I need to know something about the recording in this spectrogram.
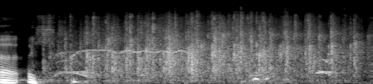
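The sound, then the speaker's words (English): A short burst of voice opens, then an audience breaks into steady, dense applause for the Canadian philosopher Charles Taylor, carrying on for several seconds at an even level, with faint voices mixed into the clapping. “Who gives a round of applause for philosophers.”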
